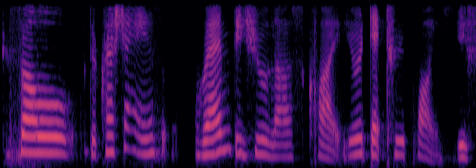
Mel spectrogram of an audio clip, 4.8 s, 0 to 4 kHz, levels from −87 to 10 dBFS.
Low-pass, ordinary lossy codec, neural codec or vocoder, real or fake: 3.6 kHz; none; codec, 16 kHz, 0.5 kbps, X-Codec, HuBERT features, trained on general audio; fake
